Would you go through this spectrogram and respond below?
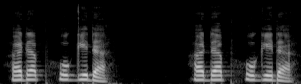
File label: "hvtvphoketv", Muscogee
